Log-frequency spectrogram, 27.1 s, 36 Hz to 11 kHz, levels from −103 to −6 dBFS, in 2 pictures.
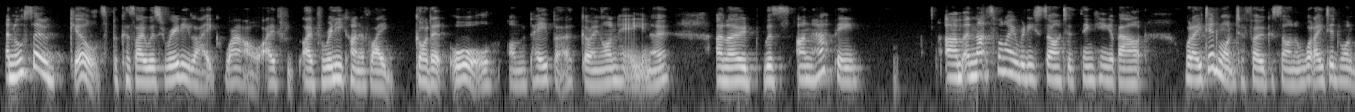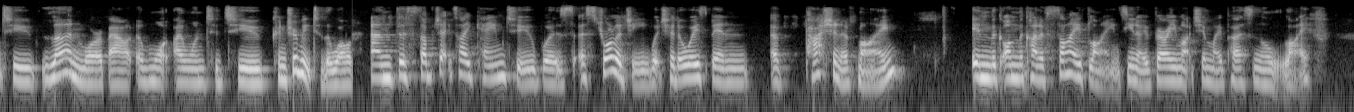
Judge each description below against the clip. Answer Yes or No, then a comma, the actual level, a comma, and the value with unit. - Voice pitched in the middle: Yes, medium, 180 Hz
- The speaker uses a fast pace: Yes, fast, 210 wpm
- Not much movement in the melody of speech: No, average, 3.8 semitones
